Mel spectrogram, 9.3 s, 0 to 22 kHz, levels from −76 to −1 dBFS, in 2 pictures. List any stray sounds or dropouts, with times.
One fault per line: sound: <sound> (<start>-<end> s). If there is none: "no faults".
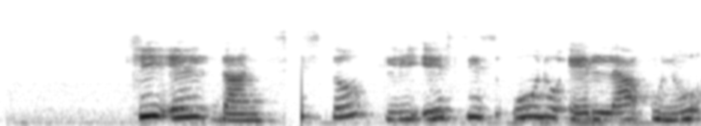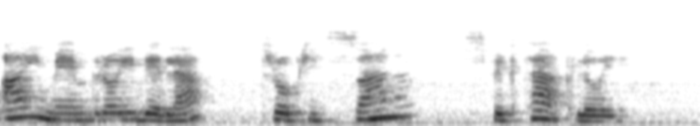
sound: dropout (1.9-2.0 s)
